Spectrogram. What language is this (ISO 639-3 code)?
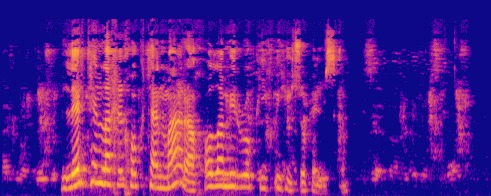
sva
